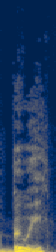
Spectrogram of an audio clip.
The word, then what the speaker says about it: Bowie: We are just south of I-10, just south of Bowie, Arizona. Spelled like Bowie, but I've learned it's pronounced Bowie.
